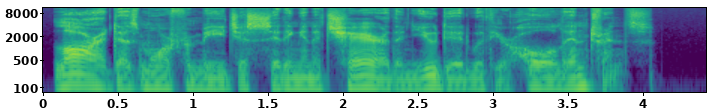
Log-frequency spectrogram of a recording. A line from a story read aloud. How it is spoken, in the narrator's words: fake whispered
